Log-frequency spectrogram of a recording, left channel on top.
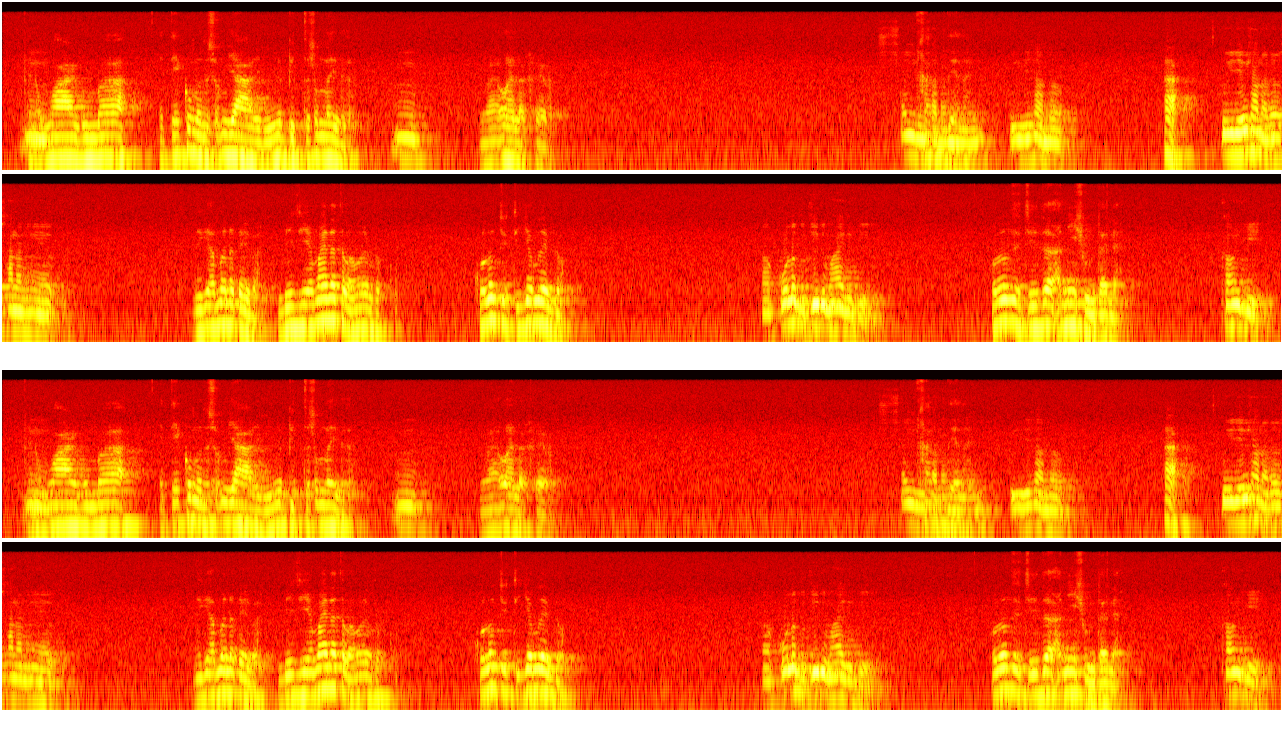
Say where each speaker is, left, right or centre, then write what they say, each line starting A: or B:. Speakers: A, on the left; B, on the left.
A: ꯎꯝ
B: ꯀꯩꯅꯣ ꯋꯥꯔꯒꯨꯝꯕ ꯑꯦꯇꯦꯛꯀꯨꯝꯕꯗ ꯁꯨꯝ ꯌꯥꯔꯤꯕꯅꯤꯅ ꯕꯤꯠꯇ ꯁꯨꯝ ꯂꯩꯕꯗꯣ
A: ꯎꯝ
B: ꯃ ꯑꯣꯍꯦꯂꯛ ꯈ꯭ꯔꯦꯔ
A: ꯑꯁ ꯑꯩ ꯑꯗꯨꯝ
B: ꯈꯪꯗꯦꯗ
A: ꯁꯥꯟꯅꯅꯤꯡꯉꯦꯅ ꯀꯨꯏꯔꯦ ꯁꯥꯟꯅꯗꯕ
B: ꯑ
A: ꯀꯨꯏꯔꯦꯕꯨ ꯁꯥꯟꯅꯗꯕ ꯁꯥꯟꯅꯅꯤꯡꯉꯦ
B: ꯑꯗꯒꯤ ꯑꯃꯅ ꯀꯩꯕ ꯕꯤ ꯖꯤ ꯑꯦꯝ ꯑꯥꯏ ꯅꯠꯇꯕ ꯑꯃ ꯂꯩꯕꯗꯣ ꯀꯣꯜ ꯑꯣꯐ ꯗ꯭ꯌꯨꯇꯤꯒꯤ ꯑꯃ ꯂꯩꯕꯗꯣ
A: ꯀꯣꯂꯣꯗꯨꯗꯤ ꯑꯗꯨꯃ ꯍꯥꯏ ꯑꯗꯨꯗꯤ
B: ꯀꯂꯣꯖꯤꯛꯇꯤꯗ ꯑꯅꯤ ꯁꯨꯕꯗꯅꯦ
A: ꯈꯪꯗꯦ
